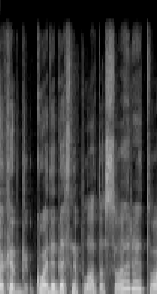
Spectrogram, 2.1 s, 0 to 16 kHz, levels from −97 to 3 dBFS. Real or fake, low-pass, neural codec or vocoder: real; 14.4 kHz; none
